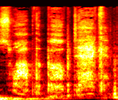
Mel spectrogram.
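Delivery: very slow, drawn-out whisper. Voicing a character who grabs another by the scruff: whispering in his ear. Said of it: "whispers in his ear".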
